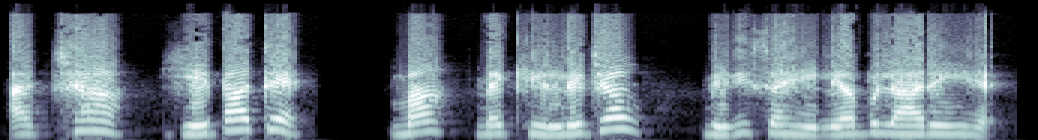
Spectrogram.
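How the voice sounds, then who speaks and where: A woman's voice: medium pitch, a little slow, sharp tone, dry recording, studio quality. A woman voicing an innocent little girl in a story, sweet, childlike and plaintive. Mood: eager. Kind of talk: dramatized story reading.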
